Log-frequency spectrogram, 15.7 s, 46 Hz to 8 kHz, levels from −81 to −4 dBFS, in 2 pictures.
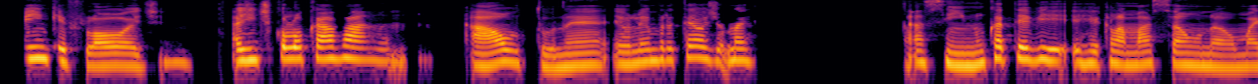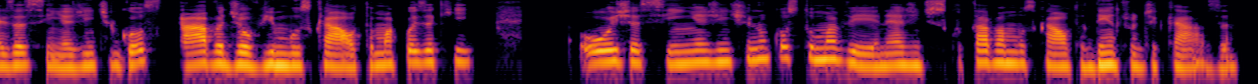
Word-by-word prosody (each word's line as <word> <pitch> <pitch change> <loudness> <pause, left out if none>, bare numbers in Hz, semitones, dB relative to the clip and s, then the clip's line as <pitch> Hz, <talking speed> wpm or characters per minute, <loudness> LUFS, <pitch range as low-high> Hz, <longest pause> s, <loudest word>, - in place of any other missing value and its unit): Pink 225 -2 +4
Floyd. 150 +1 +1 0.4
A 190 - +2
gente 205 +2 +4
colocava 220 0 +5 0.6
alto, 160 -3 +3
né. 155 +3 -1
Eu 165 -1 0
lembro 195 +4 +1
até 235 +3 +1
hoje 205 -5 -1
mas 200 0 +1 1.0
assim, 180 -3 0
nunca 170 +9 +3
teve, 210 -3 +3
eh, - - 0
reclamação 165 -2 0
não, 140 -2 -2
mas, 145 +1 -3
assim 155 -2 -3
a 135 - -2
gente 150 +2 -7
gostava 165 0 +1
de 160 +1 -3
ouvir 155 +1 +1
música 150 0 0
alta, 140 +1 +1
é - - -4
uma 165 +1 -1
coisa 180 +3 -2
que 185 0 -9 0.7
hoje, 185 +2 +1
assim, 175 0 -4
a 180 - 0
gente 185 +2 -4
não 215 +1 -2
costuma 225 -1 -2
ver, 165 -8 -3
né, 150 - -3
a - - -1
gente 155 -1 -4
escutava 175 -1 -2
música 165 -2 -4
alta 145 -1 -2
dentro 155 +1 -1
de 140 +1 -10
casa. 135 -2 -6
165 Hz, 180 wpm, -23 LUFS, 150-190 Hz, 1.0 s, colocava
